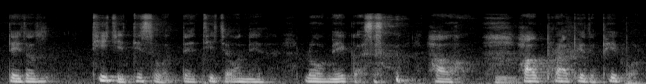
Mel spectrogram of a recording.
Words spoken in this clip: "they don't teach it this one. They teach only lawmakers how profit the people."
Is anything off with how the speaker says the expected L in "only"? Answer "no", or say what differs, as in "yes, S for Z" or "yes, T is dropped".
no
